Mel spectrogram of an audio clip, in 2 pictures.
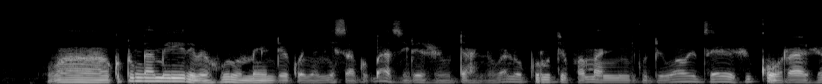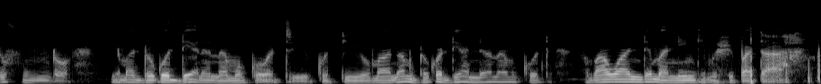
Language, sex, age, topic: Ndau, male, 18-24, health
